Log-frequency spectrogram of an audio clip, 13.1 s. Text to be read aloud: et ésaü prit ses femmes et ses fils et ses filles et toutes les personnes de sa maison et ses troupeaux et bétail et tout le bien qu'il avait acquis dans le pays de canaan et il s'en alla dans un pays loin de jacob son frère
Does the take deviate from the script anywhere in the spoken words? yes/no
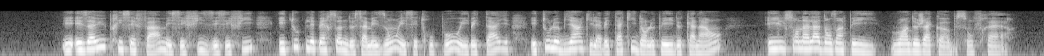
no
